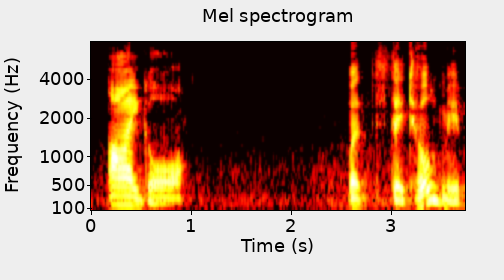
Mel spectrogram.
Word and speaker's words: Igor: Frankenstein a lot more Frankenstein you must be eagor no it's pronounced igore but they told me it was eigor well they were wrong then die uh but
